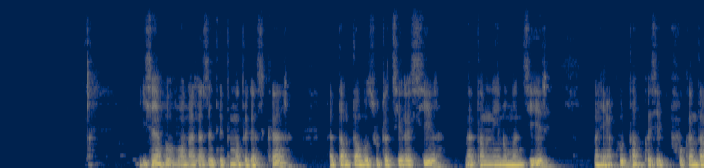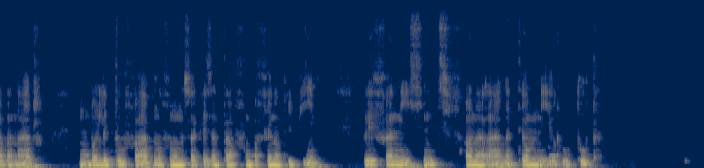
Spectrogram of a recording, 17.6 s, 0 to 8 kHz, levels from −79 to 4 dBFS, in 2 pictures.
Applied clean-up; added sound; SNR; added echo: none; none; none; reverberation time 0.4 s.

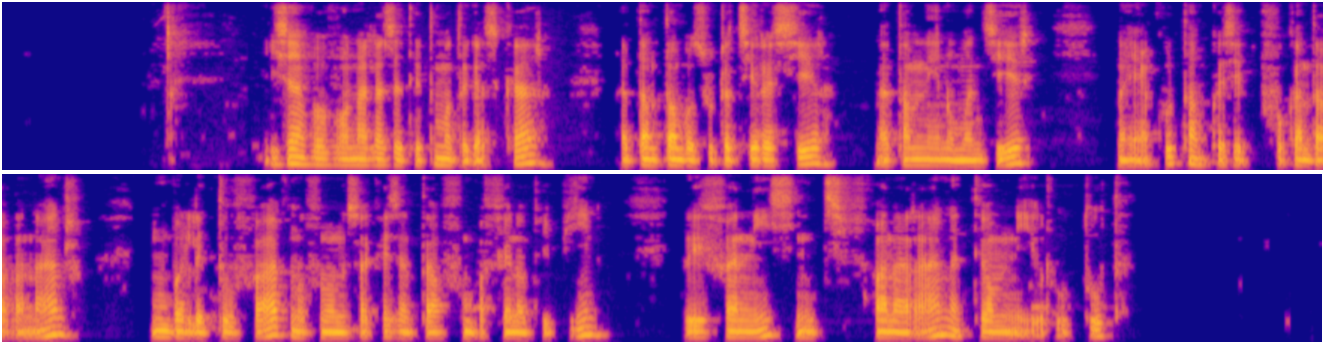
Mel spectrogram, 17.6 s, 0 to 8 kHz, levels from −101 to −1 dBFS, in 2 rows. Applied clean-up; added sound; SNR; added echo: none; none; none; none.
